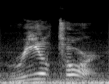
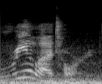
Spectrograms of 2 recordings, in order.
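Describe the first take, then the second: First: Realtor said as REEL-tor, two syllables; realtor, demonstrated correctly; correct pronunciation. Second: Realtor drawn out slowly as REE-luh-tor, three syllables; mocking the REE-luh-tor mispronunciation; wrong pronunciation. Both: Shown as a demonstration. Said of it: "not realtor".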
